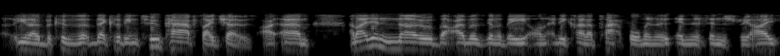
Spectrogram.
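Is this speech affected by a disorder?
Yes: stutter, mild; stutter since youth, really bad back then, also very shy; little bit of a stutter, much improved since youth; little bit of a stutter expected in interview, really bad stutter when young; here repeated sounds.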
